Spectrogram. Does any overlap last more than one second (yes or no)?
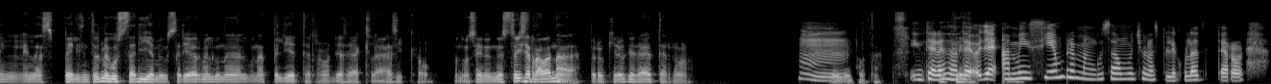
no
